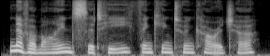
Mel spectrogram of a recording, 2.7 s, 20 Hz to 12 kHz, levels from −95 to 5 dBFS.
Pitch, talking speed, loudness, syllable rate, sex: 180 Hz, 175 wpm, -21 LUFS, 5.4 syllables/s, female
